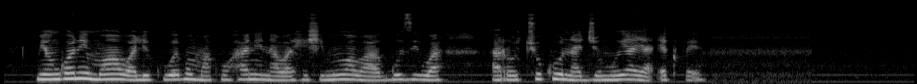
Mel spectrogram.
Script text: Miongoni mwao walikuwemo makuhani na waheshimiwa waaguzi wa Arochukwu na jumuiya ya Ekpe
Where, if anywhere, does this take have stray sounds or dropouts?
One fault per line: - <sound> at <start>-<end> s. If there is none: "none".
none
